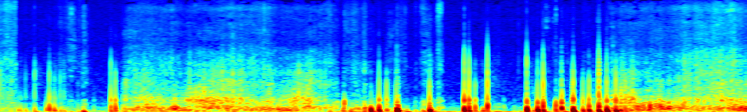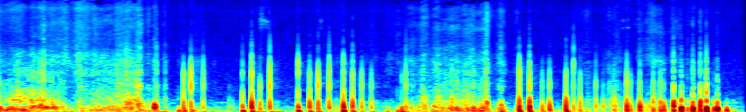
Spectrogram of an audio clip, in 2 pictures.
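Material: Cork.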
